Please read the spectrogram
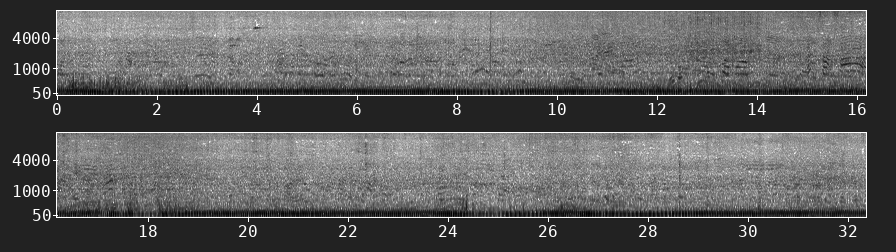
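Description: Busy street market: scattered chatter of passers-by and motorbikes moving past, over a steady low rumble that drops out briefly twice in the second half.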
